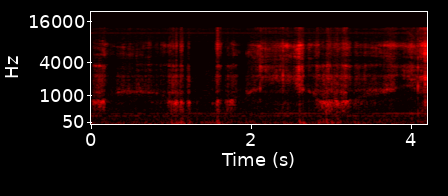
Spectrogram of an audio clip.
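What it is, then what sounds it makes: Metal-lidded cosmetic tin. Long painted fingernails tap and scratch across the silver metal screw lid of a small cylindrical cosmetic tin with a grey labelled body and visible barcode, held in one hand. Six soft, dry taps stand out over a quiet, continuous scraping rustle, each dying away almost at once with no ring over a faint low hum.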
